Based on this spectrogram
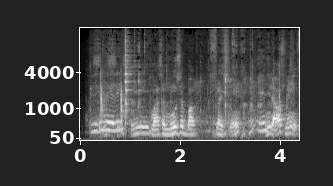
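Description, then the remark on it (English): Dishes and cutlery clink and clatter in scattered sharp taps while a family talks steadily over lunch, their voices louder than the tableware. “her father and her husband tuck into lunch.”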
